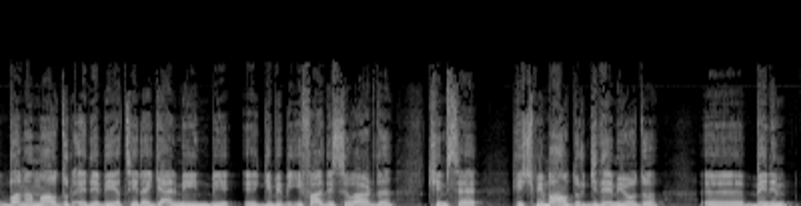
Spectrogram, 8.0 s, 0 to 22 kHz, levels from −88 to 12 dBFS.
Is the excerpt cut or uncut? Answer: uncut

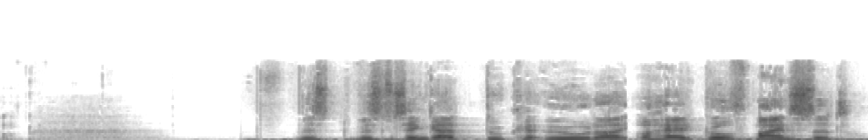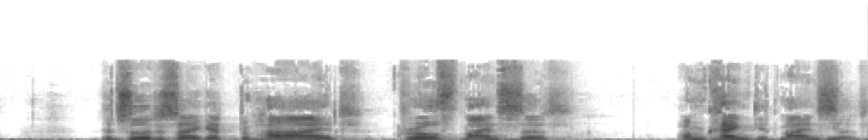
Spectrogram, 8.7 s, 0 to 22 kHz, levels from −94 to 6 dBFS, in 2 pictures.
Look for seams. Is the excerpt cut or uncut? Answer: cut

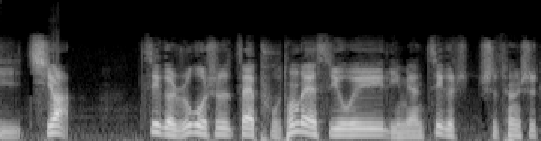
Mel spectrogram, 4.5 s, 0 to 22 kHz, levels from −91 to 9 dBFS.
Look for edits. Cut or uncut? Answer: uncut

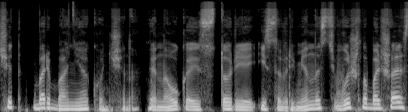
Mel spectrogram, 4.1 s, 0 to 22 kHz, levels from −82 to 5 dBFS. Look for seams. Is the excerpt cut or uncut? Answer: cut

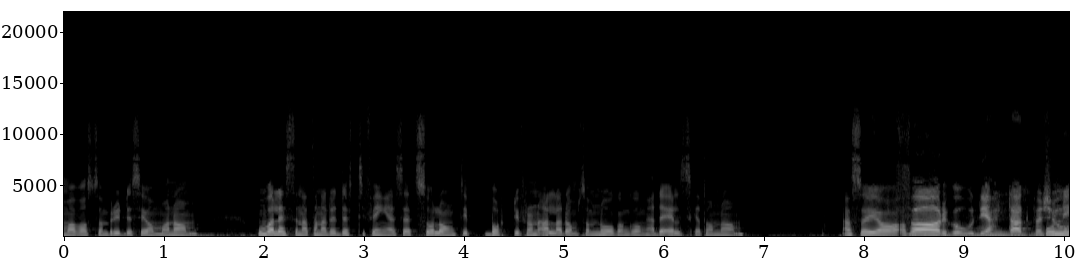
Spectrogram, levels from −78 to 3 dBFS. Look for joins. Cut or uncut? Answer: uncut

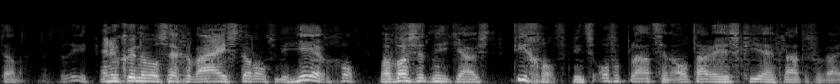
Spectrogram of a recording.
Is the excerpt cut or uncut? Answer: cut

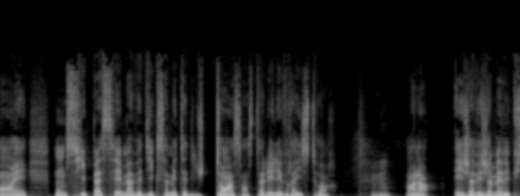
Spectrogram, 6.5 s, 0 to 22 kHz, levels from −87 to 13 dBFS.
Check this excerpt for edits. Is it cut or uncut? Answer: uncut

